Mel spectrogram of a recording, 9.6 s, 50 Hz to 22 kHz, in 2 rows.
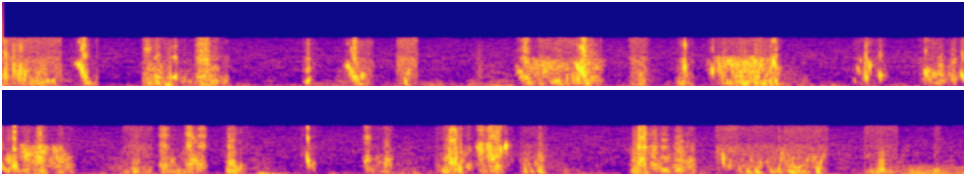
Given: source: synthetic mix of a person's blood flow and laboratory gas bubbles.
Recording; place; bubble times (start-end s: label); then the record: Doppler ultrasound of blood flow; subclavian vein
0.00-0.30 s: bubbles
0.36-0.48 s: bubbles
0.70-1.14 s: bubbles
1.51-1.57 s: bubbles
1.71-1.86 s: bubbles
1.97-2.08 s: bubbles
2.56-3.01 s: bubbles
3.13-3.23 s: bubbles
3.36-3.46 s: bubbles
3.52-3.90 s: bubbles
4.25-4.42 s: bubbles
4.58-5.17 s: bubbles
5.41-5.57 s: bubbles
5.59-5.83 s: bubbles
5.92-6.04 s: bubbles
6.31-6.39 s: bubbles
6.62-6.77 s: bubbles
6.98-7.37 s: bubbles
7.40-7.54 s: bubbles
7.94-8.29 s: bubbles
8.38-8.94 s: bubbles
9.12-9.29 s: bubbles
9.46-9.50 s: bubbles
From the record:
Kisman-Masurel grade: 242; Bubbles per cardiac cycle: several, 3 to 8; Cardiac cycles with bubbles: 100%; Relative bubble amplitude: moderate (0.250 to 0.450); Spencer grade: 3 (all of the cardiac periods contain showers or single bubble signals, but not dominating or overriding the cardiac motion signals); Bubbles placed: anywhere in the cardiac cycle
